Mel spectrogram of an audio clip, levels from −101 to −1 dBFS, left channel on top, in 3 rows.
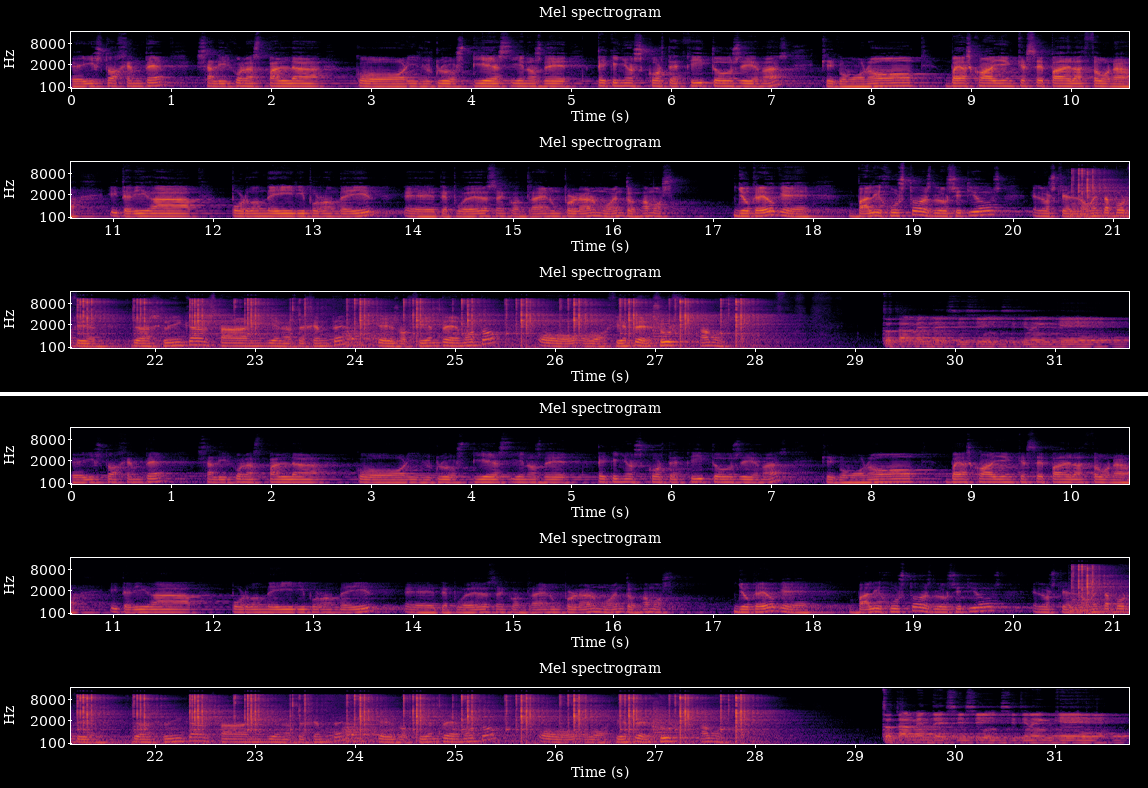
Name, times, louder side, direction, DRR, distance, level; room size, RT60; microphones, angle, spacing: voice 1, 0.0-16.6 17.2-27.8, left 5 dB, 65° left, 0.5 m, -43 dB
sound 1, 20.6-28.0, right 3 dB, 15° right, 1.3 m, -42 dB
voice 2, 29.3-31.6, right 3 dB, 80° right, 3.0 m, -45 dB
30.0 x 28.0 x 4.7 m
head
